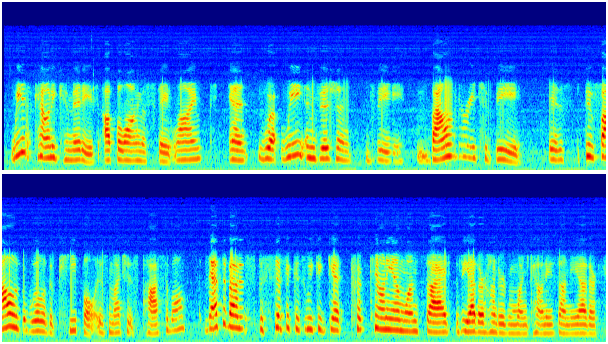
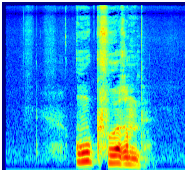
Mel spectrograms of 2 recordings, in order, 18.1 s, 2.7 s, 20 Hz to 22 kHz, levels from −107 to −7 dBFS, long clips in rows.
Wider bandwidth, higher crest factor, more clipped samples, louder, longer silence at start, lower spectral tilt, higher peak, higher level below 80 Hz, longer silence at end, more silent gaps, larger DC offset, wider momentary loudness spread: second, 9 kHz vs over 20 kHz; about the same, 20 dB vs 18 dB; neither; second, -24 LUFS vs -21 LUFS; second, 0.15 s vs 1.1 s; about the same, -7 dB/octave vs -6 dB/octave; about the same, -4 dBFS vs -6 dBFS; first, -62 dBFS vs -78 dBFS; second, 0.15 s vs 0.7 s; neither; neither; about the same, 14 LU vs 12 LU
